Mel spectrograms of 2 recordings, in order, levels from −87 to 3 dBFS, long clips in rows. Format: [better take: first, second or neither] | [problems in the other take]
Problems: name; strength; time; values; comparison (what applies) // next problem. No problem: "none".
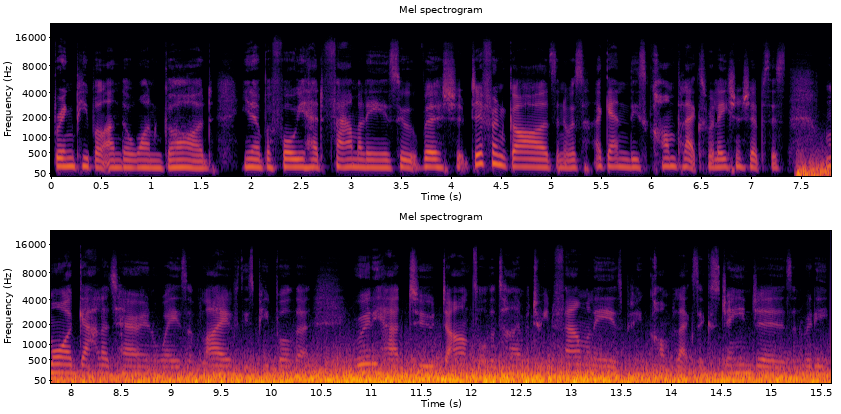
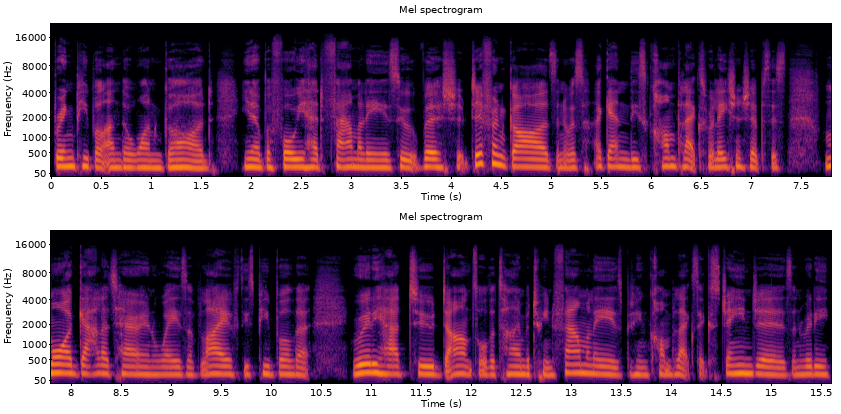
second | wind noise on the microphone; heavy; from 7.5 s on; 1 dB below the speech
